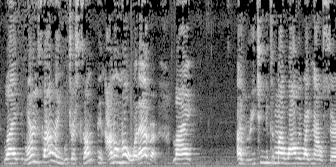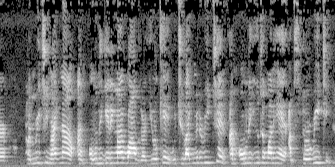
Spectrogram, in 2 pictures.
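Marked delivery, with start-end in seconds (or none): none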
